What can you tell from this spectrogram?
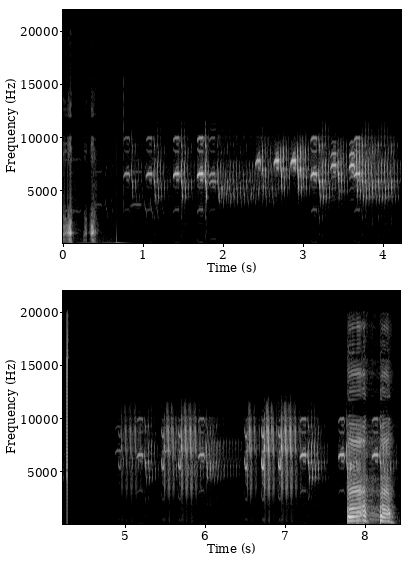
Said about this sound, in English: The guy's got a cockatoo!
